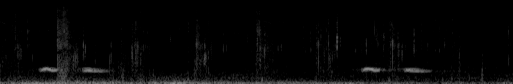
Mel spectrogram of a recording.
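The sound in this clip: Faint footsteps walking into a dark inn, a few soft, irregular steps over a quiet, rustling background, with no talk.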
